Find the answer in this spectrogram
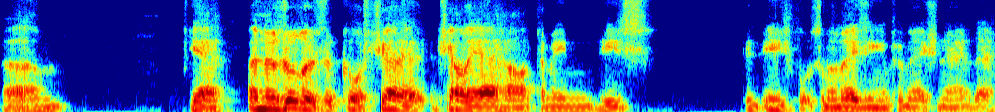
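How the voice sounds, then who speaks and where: A man's somewhat breathy voice at a medium pitch, with a northern English accent, a moderate pace, ordinary pitch variation and big swings in loudness. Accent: broad northern English. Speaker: IT consultant. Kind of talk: podcast interview. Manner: halting, many repetitions.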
